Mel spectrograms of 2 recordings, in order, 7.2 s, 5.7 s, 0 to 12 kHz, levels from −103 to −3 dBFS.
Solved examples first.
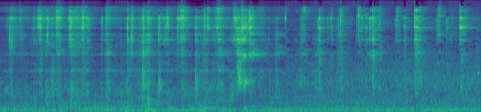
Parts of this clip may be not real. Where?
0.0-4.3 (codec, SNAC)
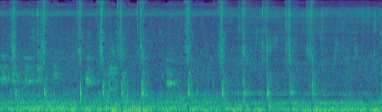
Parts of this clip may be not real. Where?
3.4-5.7 (codec, SNAC)

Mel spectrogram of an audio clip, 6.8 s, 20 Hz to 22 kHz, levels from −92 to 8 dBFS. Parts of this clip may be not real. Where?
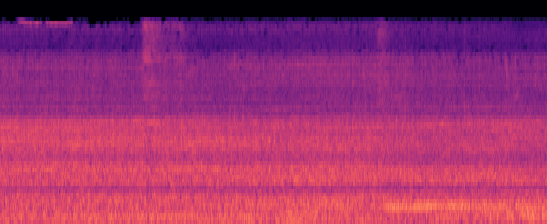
none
